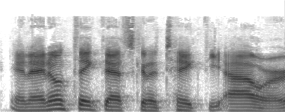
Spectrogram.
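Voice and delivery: ordinary delivery

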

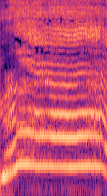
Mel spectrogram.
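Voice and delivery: very high shouted burst of power; mock roar. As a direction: let out one sudden enhanced yell. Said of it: "and he's like".

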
